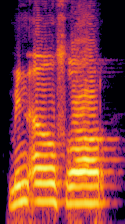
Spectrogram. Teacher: اب اس را کو وف کی صورت میں پر پڑھنا ہے کیونکہ را ساکن ہوگا وف کی صورت میں اور پچھلا حرف زبر والا ہے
